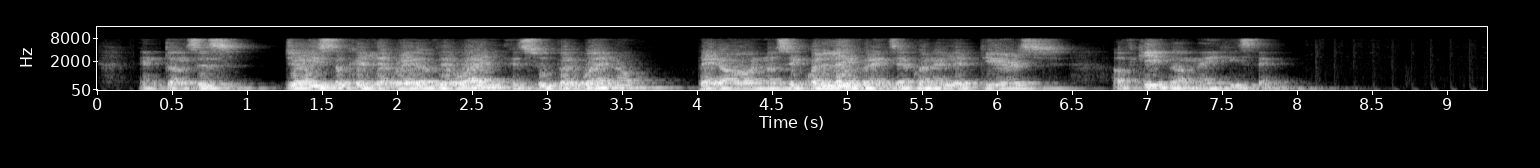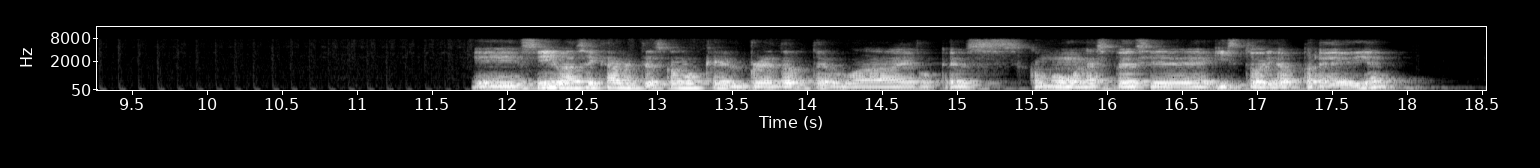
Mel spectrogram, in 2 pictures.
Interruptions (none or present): none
